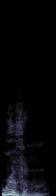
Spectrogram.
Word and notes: riven: British English

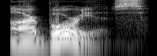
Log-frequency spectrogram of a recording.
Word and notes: arboreous: British English

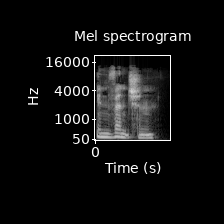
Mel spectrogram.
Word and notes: invention: British English

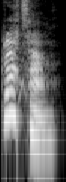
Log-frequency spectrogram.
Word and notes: gratin: British English

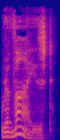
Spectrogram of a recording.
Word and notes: revised: British English

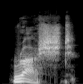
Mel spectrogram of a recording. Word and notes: rushed: British English

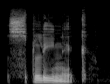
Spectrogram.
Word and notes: splenic: British English

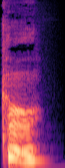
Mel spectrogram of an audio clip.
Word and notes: car: British English

